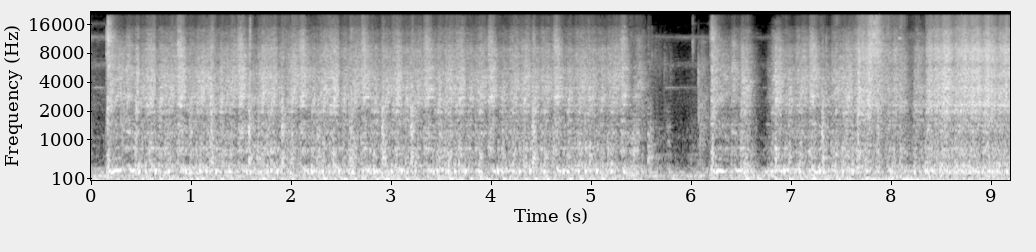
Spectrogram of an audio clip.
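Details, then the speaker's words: 1965 Mustang on a cold start: loud, harsh metallic clatter over a rough idle that gets quieter as the engine warms, though some rattling remains; source not found. "I don't even like being near that thing while it's sounding like that but it goes away when the car warms up somehow I don't understand it but whatever now you can hear it already it's getting quieter still a little bit of rattling"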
